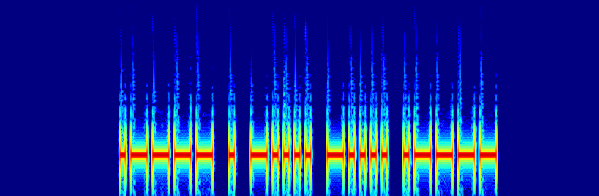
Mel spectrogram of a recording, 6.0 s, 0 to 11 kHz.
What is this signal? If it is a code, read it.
Morse code, heard as a keyed tone, about 22 wpm, 700 Hz. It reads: 1E661
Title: Five Challenging Letter-Number Combinations 22wpm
